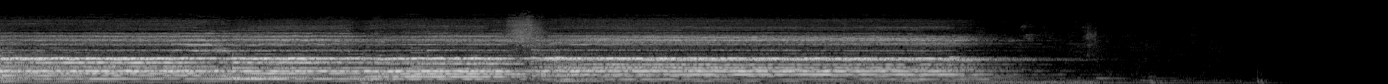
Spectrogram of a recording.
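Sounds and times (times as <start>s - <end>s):
choir singing: 0.0s - 11.0s.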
